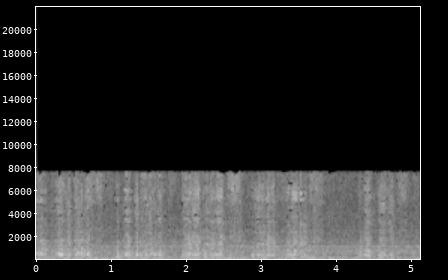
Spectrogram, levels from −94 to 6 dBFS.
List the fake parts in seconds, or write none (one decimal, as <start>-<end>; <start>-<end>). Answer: 0.0-0.8; 1.8-2.4; 3.0-3.7; 4.6-5.1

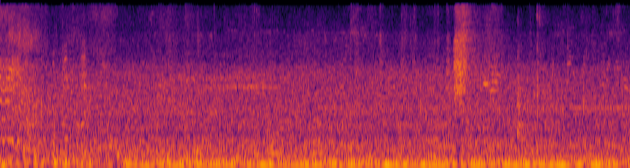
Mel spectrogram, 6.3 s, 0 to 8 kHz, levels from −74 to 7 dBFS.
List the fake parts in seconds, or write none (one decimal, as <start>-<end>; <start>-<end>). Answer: 0.0-2.0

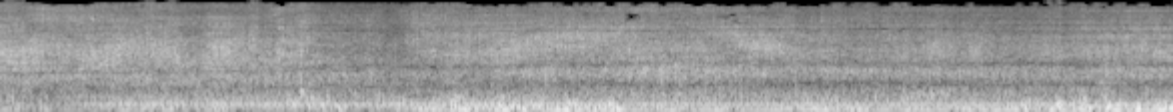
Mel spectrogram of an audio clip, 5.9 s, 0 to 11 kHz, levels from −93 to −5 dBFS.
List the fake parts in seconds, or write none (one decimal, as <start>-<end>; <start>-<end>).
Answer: none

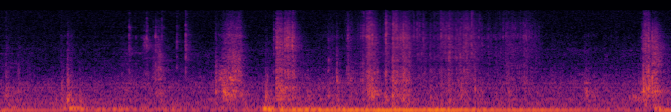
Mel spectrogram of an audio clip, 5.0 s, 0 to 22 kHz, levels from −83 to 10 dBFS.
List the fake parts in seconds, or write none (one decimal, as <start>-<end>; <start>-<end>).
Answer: 0.8-1.5; 2.7-3.6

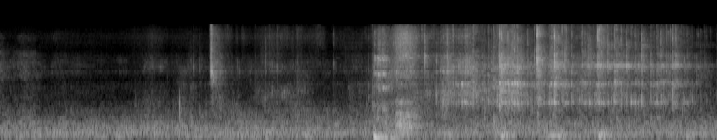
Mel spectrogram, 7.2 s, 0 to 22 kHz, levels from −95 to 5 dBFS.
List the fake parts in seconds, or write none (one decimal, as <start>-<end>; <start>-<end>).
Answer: 0.4-4.7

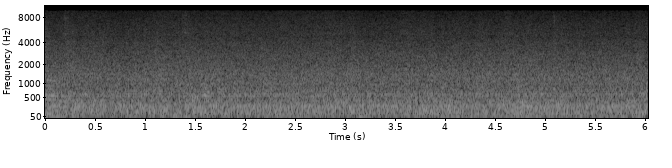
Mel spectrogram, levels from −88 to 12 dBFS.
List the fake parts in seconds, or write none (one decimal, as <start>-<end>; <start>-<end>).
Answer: 1.3-2.0; 2.4-3.0; 3.6-4.4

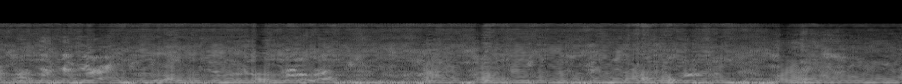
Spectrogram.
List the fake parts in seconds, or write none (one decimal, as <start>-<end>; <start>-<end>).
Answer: 0.0-9.0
